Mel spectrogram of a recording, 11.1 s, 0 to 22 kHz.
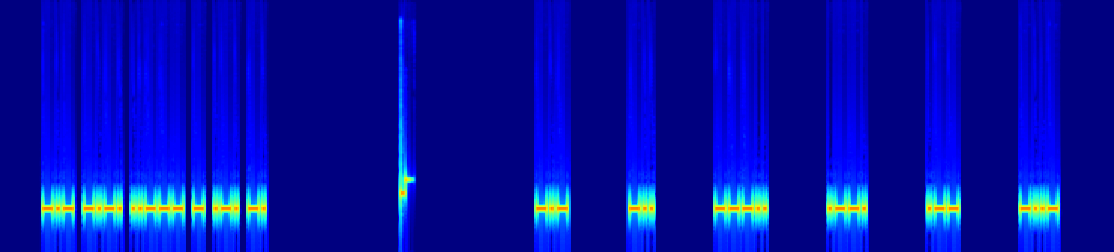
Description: Morse code, heard as a keyed tone, about 36 wpm, spaced as for 18 wpm, 700 Hz. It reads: KC2TRN KD8PWX
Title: USA Call Signs - 6 Characters - 6x Character Spacing - 35wpm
